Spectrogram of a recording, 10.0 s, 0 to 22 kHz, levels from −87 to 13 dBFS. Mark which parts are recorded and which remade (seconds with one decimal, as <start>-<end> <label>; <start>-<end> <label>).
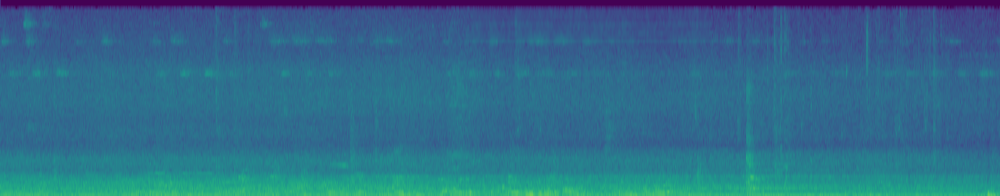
0.0-4.7 recorded; 4.7-7.1 remade; 7.1-10.0 recorded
